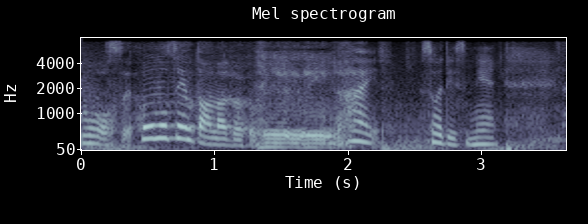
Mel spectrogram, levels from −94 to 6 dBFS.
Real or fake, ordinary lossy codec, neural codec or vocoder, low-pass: fake; none; codec, 16 kHz, 2 kbps, X-Codec, HuBERT features, trained on LibriSpeech; 7.2 kHz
